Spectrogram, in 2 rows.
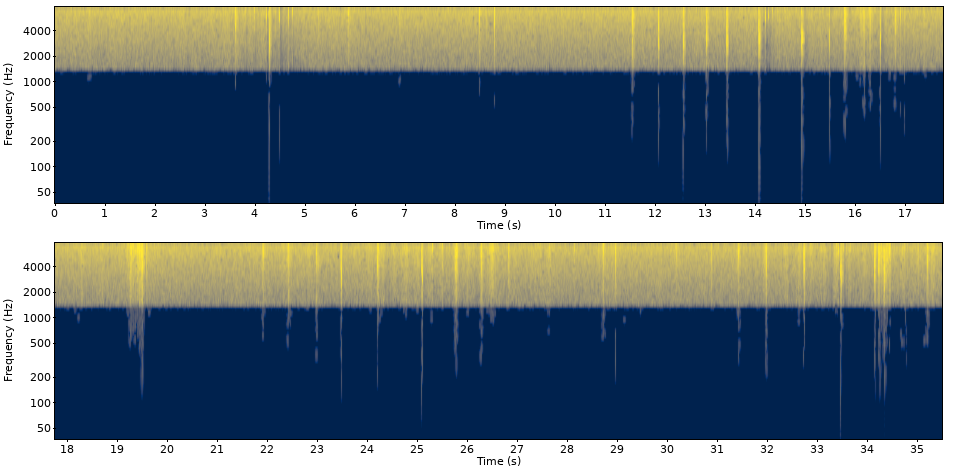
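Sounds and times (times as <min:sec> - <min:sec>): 
steady hiss: 0:00.0 - 0:35.5
bat echolocation clicks: 0:03.6 - 0:04.8, 0:11.6 - 0:15.0.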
